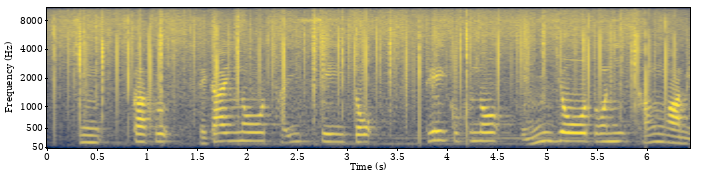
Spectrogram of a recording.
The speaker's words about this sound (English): They tuned in. At first, it was just static. Then, a voice.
